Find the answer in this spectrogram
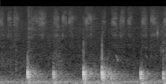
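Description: Dry-erase marker writing on a whiteboard: five or six short squeaking strokes as a word is written.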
